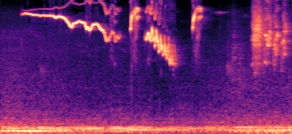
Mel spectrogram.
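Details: Orange-headed thrush song used as a lure and master song for caged birds: a long, clear, high whistle rising and falling, followed by sharp descending slurred notes and a burst of rough, scratchy chatter.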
